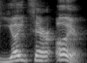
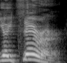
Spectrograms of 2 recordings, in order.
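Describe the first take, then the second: First: The two words are kept apart. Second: The two words blur into one word. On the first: The speaker calls it right. "you have to take a pause between the word yoitzer and the word or" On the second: The speaker calls it wrong. "Yotzerer is not a word"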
